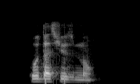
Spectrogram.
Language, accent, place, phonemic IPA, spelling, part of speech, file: French, France, Lyon, /o.da.sjøz.mɑ̃/, audacieusement, adverb, LL-Q150 (fra)-audacieusement.wav
- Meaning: boldly, audaciously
